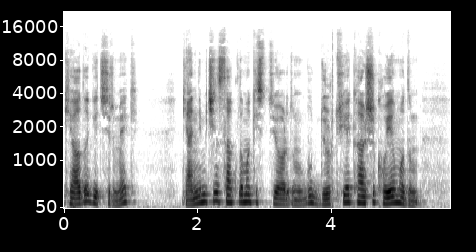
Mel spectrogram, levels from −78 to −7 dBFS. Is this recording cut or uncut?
uncut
